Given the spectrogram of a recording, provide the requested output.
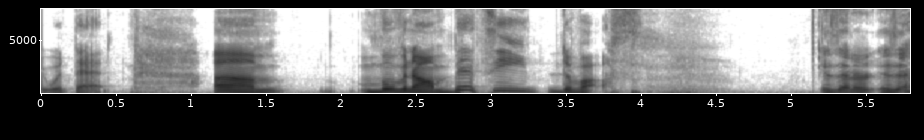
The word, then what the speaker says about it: DeVos: Moving on, Betsy DeVos. Is that how you pronounce it? Yes, DeVos.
